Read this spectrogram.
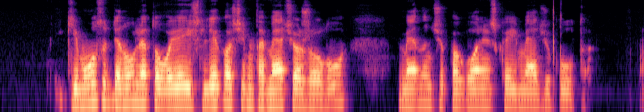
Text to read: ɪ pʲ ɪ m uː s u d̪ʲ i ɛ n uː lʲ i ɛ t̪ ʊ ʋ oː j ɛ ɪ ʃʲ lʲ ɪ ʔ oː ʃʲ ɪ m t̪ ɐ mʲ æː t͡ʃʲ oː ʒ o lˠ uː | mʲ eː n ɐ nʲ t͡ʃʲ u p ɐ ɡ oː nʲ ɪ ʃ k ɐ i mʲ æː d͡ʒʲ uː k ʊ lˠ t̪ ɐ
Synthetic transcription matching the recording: ɪ kʲ ɪ m uː s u d̪ʲ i ɛ n uː lʲ i ɛ t̪ ʊ ʋ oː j ɛ ɪ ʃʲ lʲ ɪ k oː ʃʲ ɪ m t̪ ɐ mʲ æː t͡ʃʲ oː ʒ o lˠ uː | mʲ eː n ɐ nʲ t͡ʃʲ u p ɐ ɡ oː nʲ ɪ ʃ k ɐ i mʲ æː d͡ʒʲ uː k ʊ lˠ t̪ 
